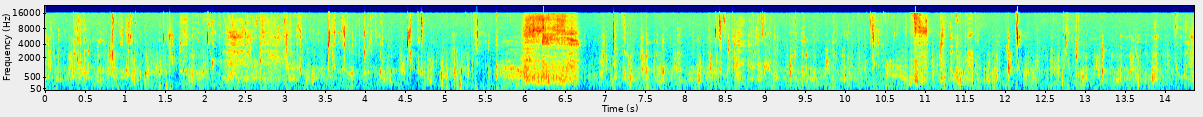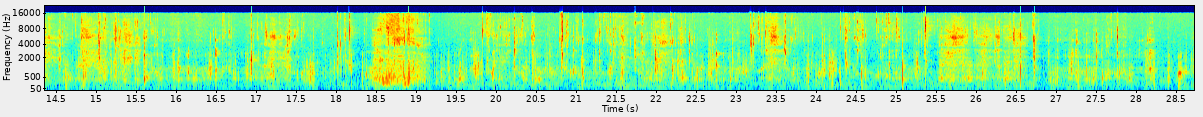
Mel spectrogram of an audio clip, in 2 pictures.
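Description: Close-miked mouth sounds of someone eating boneless chicken feet and glass noodles: steady wet chewing with small crunchy clicks, broken by a few louder noises lasting under a second.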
